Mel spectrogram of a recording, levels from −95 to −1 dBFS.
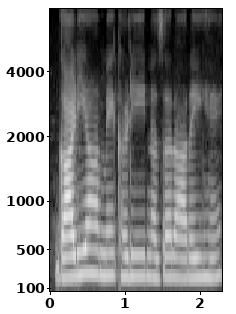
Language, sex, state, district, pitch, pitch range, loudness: Hindi, female, Madhya Pradesh, Bhopal, 215 Hz, 210-230 Hz, -19 LUFS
